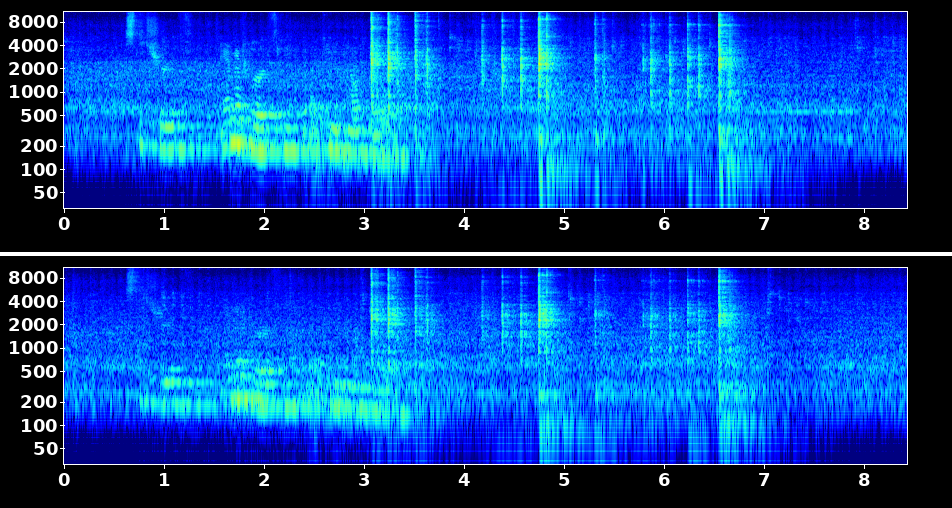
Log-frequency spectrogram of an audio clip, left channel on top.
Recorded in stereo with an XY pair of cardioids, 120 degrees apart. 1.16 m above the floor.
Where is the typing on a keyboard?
25° left, 1.5 m.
